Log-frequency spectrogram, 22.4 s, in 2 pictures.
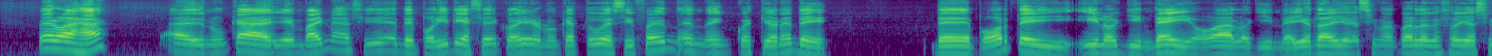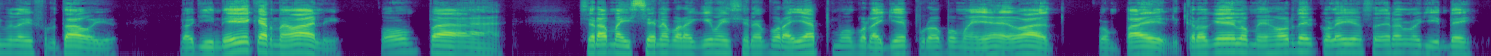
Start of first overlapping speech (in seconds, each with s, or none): none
